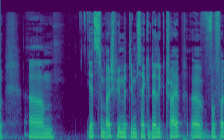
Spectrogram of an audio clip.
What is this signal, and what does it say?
Speech in German. There is no code.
